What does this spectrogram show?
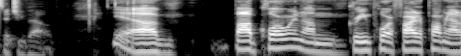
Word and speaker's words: Corwin: Corwin.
